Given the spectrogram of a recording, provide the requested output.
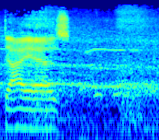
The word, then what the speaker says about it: Diaz: And complained to Freddie, tell him to go by the right name, the right pronunciation, Diaz. And Freddie said, no, his family's from Spain. They pronounce it differently. It's Diaz.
